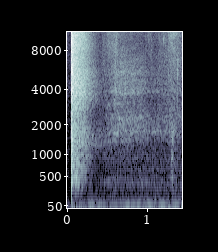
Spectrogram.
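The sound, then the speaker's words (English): A single sharp, loud hand clap made by the hosts together after a count of three cracks out at the very start, then fades into quiet background hum with only a faint soft knock later on. No one speaks. “Oh no, we didn't do a clap.”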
